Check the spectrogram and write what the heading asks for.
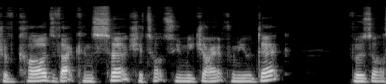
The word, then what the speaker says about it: Hitotsu-Me Giant: Yep, Hitotsu-Me Giant, not Hitotsu-Me Giant. Don't worry, I said it wrong my whole life as well.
